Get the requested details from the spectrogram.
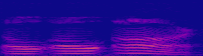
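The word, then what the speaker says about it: עוּר: another word that strongs refers us to 5783 uwr or that's way it's pronounced o o r a prime root meaning to be be be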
